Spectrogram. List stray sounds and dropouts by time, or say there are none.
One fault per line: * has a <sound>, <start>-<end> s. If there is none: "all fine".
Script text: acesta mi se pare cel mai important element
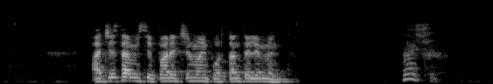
* has a sneeze, 4.0-4.5 s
